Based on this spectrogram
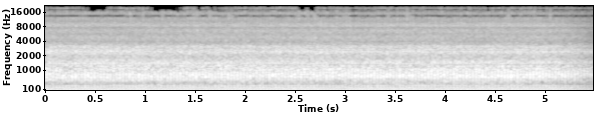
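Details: Extreme Contractor Series 6,500 W (8,500 W surge) gas generator bought almost 20 years ago, revived after long storage; after tightening a bolt that cut vibration, loud steady drone at even speed, no surging or misses, winding down at the end. Normal running.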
